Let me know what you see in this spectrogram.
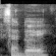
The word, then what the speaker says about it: Sandé: This song was co-written by Emily Sandy, or Emily Sandé, I'm not sure how to pronounce it. – Sandé.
